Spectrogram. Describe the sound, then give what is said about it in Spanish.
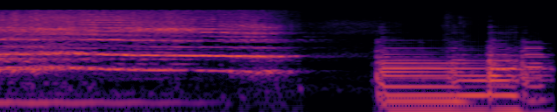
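A rooster crows loudly, a long drawn-out call, then after a brief pause another strained, harmonic crow follows. No one speaks. “¡Este es el gallo!”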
